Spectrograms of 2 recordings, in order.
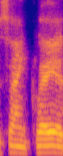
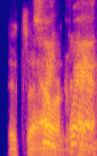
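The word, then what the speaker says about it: St. Cloud: uh traveling time to Sinclair then what do you mean how far do you you said you're going to Sinclair yeah it's uh Saint Cloud oh sorry yeah I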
